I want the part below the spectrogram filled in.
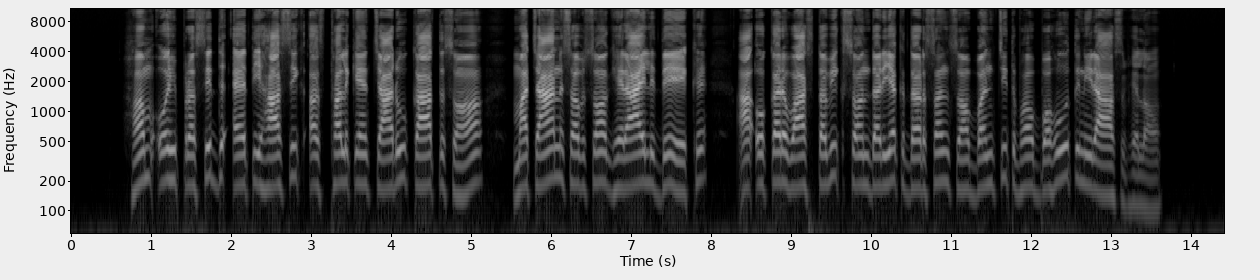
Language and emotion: Maithili, sad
